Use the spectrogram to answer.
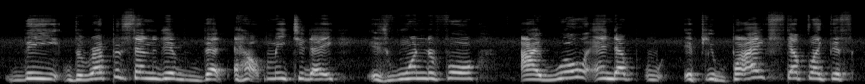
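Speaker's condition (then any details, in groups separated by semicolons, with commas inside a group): Cerebral palsy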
